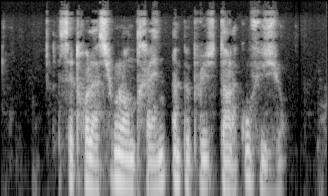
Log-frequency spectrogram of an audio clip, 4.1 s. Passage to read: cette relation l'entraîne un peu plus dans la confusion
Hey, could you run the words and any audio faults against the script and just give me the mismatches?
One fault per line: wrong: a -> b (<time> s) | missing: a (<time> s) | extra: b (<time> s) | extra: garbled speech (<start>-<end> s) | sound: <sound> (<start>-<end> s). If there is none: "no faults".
no faults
